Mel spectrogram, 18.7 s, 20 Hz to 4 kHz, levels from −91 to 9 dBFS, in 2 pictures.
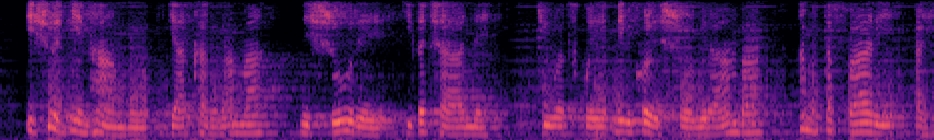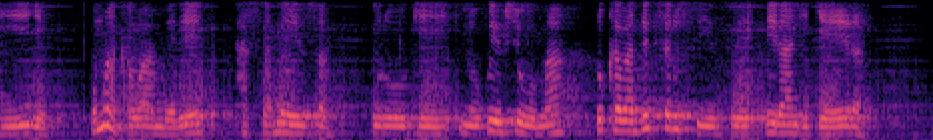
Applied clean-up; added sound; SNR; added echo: neural separator model SepFormer DNS4.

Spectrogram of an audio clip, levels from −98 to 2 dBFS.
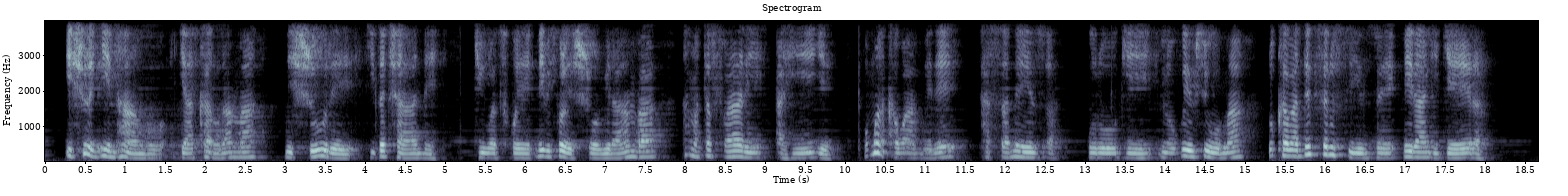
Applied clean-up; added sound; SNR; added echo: neural mask model DeepFilterNet 3.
